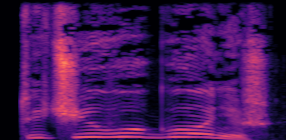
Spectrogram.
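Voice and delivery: very high, slow, disbelieving questions; incredulous challenge. A narrator's reading. Attackers challenge the hero's claim.

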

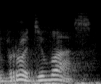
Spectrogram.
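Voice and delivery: plain reading voice

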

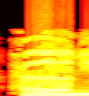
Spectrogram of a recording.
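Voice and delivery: حاميم chanted loud with the vowels drawn long; reciting حاميم for the students; recited elongation. Shown as a demonstration. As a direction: sing out حاميم with the long madd. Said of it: "نمد هكذا".

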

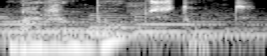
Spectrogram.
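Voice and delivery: ordinary delivery

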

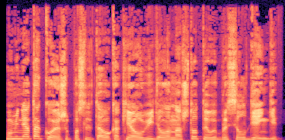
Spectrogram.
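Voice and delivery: high, lamenting mother; lightly voiced motherly grievance; complaining. A narrator's reading. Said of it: "посетовала она".

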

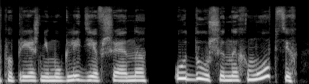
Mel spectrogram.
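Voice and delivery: ordinary delivery, nothing marked

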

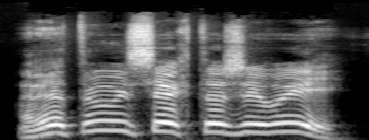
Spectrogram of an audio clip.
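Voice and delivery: high, urgent shout; barked warning. A narrator's reading. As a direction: bark it while racing past. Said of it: "гаркнув, пролітаючи повз нього".

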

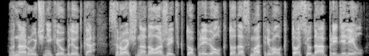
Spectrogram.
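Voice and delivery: high-pitched officer's orders; urgent commands. A narrator's reading. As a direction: fire off orders to subordinates. (командный крик на повышенных тонах)

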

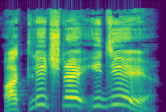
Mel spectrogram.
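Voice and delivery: put-on slow, slurred drunk cheer. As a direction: slur it out tipsy. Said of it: "уже совсем пьяным голосом сказала Лара".

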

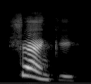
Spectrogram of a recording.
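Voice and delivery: one loud called-out word; shouted back. A narrator's reading. Boatman answering Spiro from afar, shouting. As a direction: call it back over the water. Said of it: "kiáltotta vissza".

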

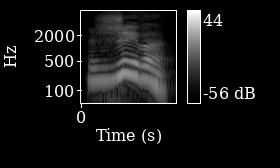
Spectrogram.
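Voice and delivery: loud, high bark; barked order. A narrator's reading. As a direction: bark it as a command. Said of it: "рявкнула Мэрил". (рявкая)

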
